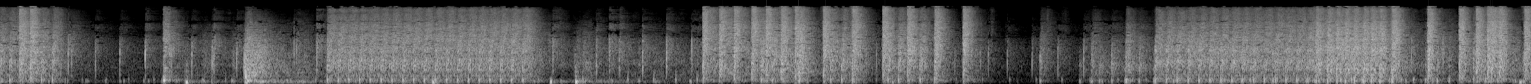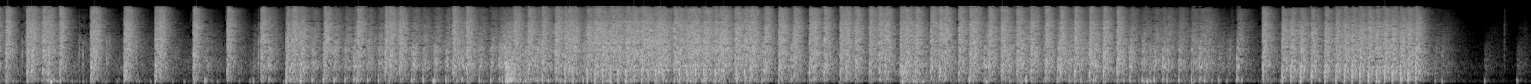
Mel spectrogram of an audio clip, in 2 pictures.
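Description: Loud automatic rifle fire in a jungle firefight: rapid overlapping shots in long bursts, with a few short lulls in the first half, then almost unbroken fire from about thirteen seconds in until it stops near the end.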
